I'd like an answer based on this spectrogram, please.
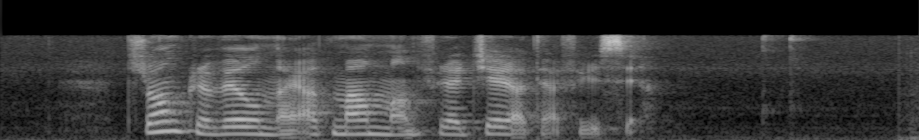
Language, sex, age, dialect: Faroese, female, 15-35, Norðuroyggjar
